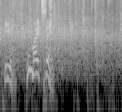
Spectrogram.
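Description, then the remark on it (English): An audience breaks into steady, dense applause, a continuous wash of clapping that fades slightly toward the end, with a man's voice briefly speaking over it at the start. “He might say it's hogwash, so don't applaud prematurely.”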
